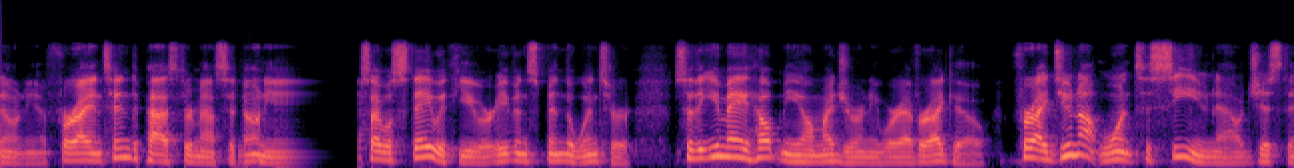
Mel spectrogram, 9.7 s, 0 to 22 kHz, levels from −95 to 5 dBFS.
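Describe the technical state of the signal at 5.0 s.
At 5.0 s the speech is intact, with no fault at that moment, and it carries only the ordinary coding character and the band limit of the call path it passed through.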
